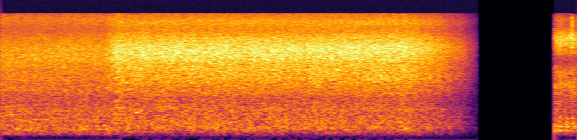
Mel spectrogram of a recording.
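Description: A shallow stream rushes over rocks.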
